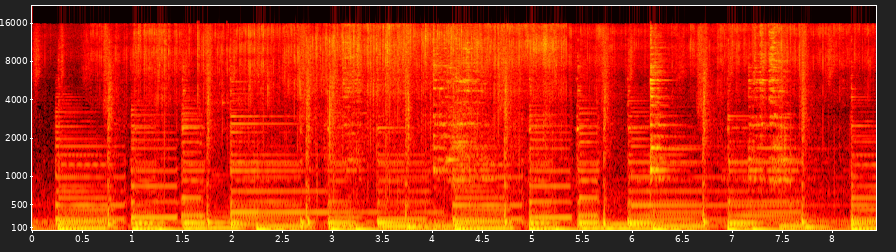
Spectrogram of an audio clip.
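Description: Browned onions, grated coconut and cashew nuts sizzling in fresh oil on a flat tawa while a metal spatula stirs them. Background music plays over it.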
